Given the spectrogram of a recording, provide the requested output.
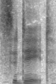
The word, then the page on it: sedate: American English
